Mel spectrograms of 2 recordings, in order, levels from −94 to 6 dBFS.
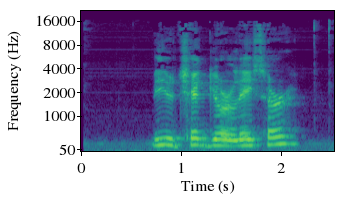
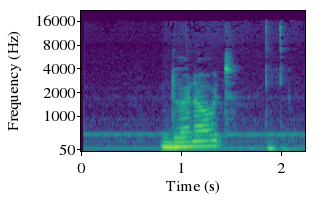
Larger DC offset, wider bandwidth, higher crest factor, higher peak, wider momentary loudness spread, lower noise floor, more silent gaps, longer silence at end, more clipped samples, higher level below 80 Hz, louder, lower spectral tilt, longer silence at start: neither; about the same, 16.5 kHz vs 15 kHz; about the same, 20 dB vs 16 dB; first, 0 dBFS vs -4 dBFS; second, 11 LU vs 15 LU; about the same, -50 dBFS vs -47 dBFS; neither; first, 0.35 s vs 0.15 s; neither; second, -52 dBFS vs -44 dBFS; about the same, -18 LUFS vs -19 LUFS; second, -5 dB/octave vs -7 dB/octave; about the same, 0.7 s vs 0.8 s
